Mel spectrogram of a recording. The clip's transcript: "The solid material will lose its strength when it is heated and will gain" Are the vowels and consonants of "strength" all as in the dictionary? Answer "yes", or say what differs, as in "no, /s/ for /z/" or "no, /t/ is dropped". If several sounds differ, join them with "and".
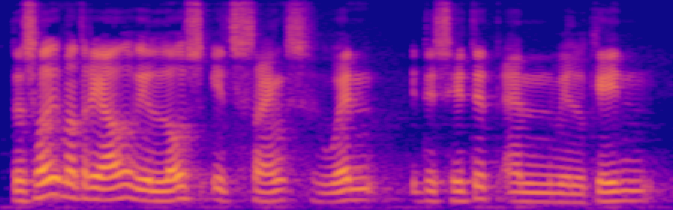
no, /s/ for /θ/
